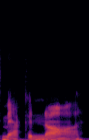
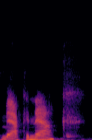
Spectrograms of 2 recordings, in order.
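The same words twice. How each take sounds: First: Mackinac ending in "aw", silent final C; correct pronunciation. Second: Mackinac ending in a hard K, "MACK-in-ack"; misread as spelled. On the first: Teacher gives students the correct way, Mackinac said as "MACK-in-aw". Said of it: "the correct way to pronounce that". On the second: Teacher shows the tempting misreading, Mackinac said as "MACK-in-ack". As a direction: say Mackinac as spelled, rhyming its end with "back". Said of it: "looks like it says Mackinac". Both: Shown as a demonstration.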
